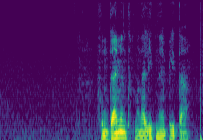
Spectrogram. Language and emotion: Russian, neutral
